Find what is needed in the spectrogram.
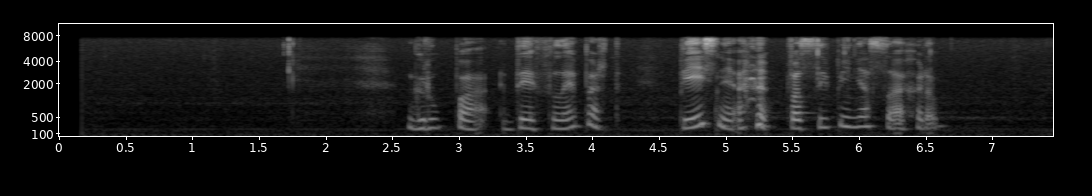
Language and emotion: Russian, positive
